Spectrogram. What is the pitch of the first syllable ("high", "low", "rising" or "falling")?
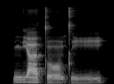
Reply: high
